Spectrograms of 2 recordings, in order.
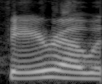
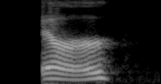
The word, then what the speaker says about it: Pharaoh: I thought Pharaoh was like fair for the longest time.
